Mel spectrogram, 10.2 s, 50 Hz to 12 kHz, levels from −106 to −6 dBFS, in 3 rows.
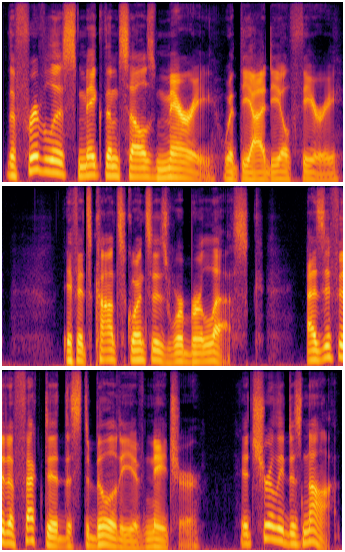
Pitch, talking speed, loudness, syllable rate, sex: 120 Hz, 155 wpm, -19 LUFS, 5.5 syllables/s, male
